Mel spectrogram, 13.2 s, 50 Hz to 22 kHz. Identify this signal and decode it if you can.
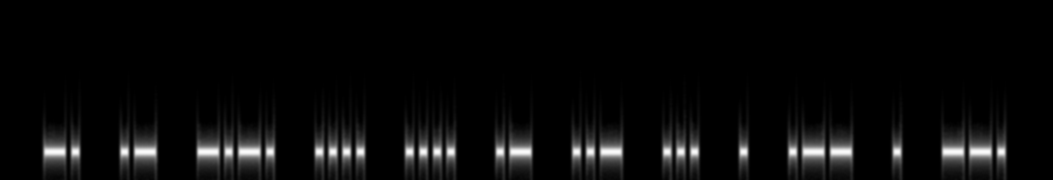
Morse code, heard as a keyed tone, about 14 wpm, spaced as for 10 wpm, 680 Hz. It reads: NACHHAUSEWEG
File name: Witz-21-Oktober-2025-50-F70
